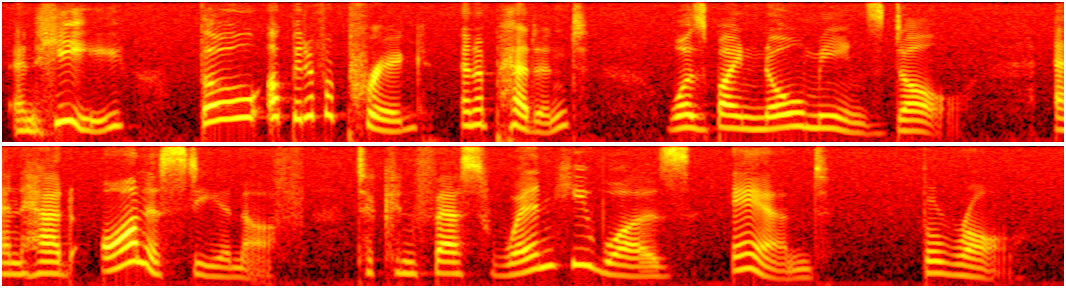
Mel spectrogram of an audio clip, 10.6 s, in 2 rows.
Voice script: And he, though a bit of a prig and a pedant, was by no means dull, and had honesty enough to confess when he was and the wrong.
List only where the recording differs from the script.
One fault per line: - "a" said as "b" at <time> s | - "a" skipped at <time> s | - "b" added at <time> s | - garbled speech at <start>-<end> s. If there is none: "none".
none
